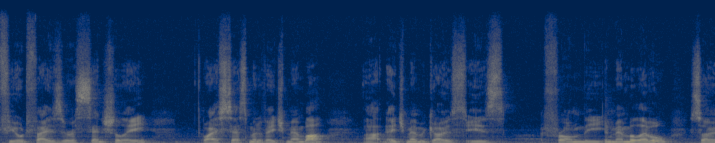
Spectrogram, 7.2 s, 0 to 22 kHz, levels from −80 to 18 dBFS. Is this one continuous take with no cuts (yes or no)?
no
